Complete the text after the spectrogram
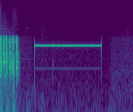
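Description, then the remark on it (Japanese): A single steady electronic beep lasting about a second, clean and fairly loud, from an answering machine signalling the start of recording a listener's message, after a brief burst of noisy sound and followed by quiet hiss. “さあ実況室にある留守番電話に吹っ込んでもらった みんなの悩みを部長が解決していきます大丈夫かな今年、はい、こんな感じでさ留守番電話お願いします”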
